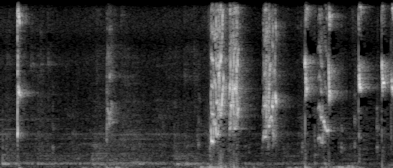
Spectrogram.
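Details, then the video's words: Lovebirds of Blue Opaline and Parblue Euwing Opaline colour varieties chirping in the morning: a harsh, buzzy high chirp, a pause, then a quick cluster of rasping squeaky notes and short sharp tweets in the final two seconds. "Lovebird Chirping Sounds"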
